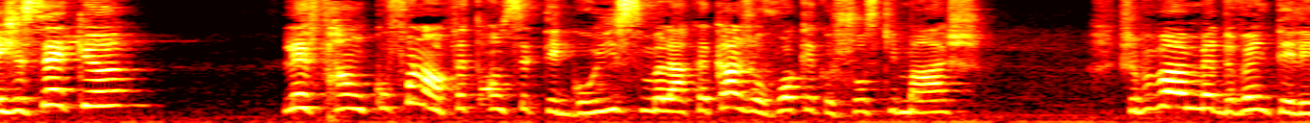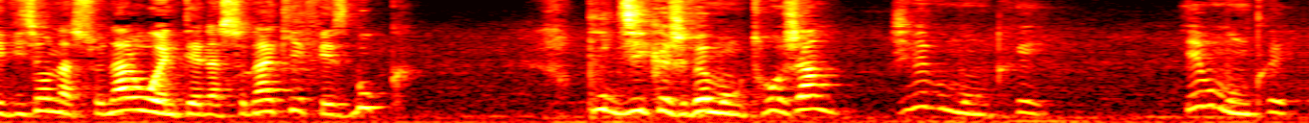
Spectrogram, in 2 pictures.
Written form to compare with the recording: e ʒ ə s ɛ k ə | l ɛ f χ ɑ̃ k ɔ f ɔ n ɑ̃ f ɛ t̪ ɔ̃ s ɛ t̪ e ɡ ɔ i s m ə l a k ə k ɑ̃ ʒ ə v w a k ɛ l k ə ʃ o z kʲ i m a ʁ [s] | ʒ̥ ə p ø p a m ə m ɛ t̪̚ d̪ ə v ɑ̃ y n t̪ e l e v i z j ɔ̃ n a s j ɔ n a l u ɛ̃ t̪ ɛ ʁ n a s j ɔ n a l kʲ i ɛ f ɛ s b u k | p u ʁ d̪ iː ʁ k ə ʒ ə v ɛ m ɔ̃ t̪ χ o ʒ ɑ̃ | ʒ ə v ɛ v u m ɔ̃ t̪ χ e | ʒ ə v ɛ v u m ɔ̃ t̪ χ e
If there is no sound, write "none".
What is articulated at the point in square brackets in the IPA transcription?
ʃ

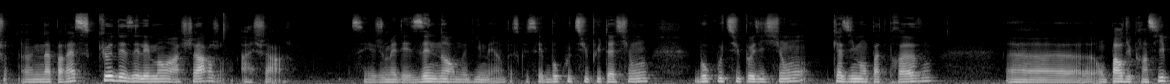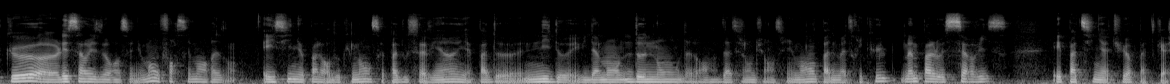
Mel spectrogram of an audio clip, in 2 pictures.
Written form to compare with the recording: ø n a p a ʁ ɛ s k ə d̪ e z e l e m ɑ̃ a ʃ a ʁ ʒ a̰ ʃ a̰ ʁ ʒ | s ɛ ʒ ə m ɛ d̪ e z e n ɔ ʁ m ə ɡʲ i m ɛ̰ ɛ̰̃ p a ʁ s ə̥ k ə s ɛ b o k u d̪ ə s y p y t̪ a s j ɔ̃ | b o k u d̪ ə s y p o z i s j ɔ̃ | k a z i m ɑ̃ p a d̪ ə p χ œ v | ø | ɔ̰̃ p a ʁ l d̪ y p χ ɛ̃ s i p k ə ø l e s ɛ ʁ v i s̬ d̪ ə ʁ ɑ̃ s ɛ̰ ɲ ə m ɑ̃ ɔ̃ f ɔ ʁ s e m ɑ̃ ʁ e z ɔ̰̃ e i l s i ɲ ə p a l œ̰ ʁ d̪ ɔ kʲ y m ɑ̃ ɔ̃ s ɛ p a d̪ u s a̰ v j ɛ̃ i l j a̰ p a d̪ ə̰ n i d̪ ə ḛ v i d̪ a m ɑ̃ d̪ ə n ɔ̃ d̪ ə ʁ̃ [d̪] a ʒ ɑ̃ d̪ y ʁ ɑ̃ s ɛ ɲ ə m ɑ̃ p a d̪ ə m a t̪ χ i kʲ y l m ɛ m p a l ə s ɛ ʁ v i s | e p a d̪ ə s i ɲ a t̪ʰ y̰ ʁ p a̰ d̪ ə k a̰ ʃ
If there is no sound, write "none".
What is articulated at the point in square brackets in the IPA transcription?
d̪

